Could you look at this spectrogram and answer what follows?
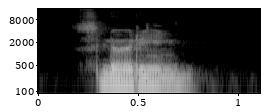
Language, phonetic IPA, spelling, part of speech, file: Romanian, [ˈflo.rin], Florin, proper noun, LL-Q7913 (ron)-Florin.wav
- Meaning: a male given name comparable to Florian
